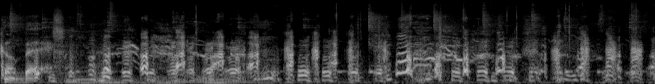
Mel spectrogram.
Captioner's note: men laugh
